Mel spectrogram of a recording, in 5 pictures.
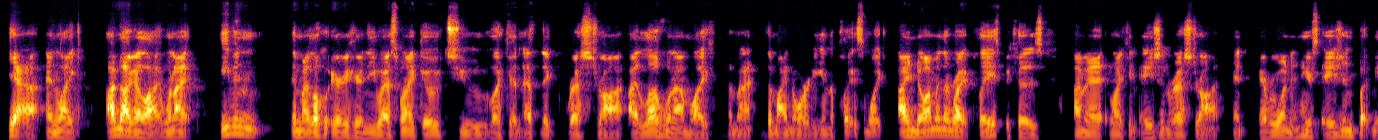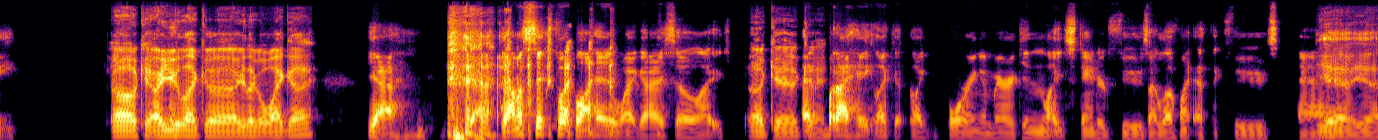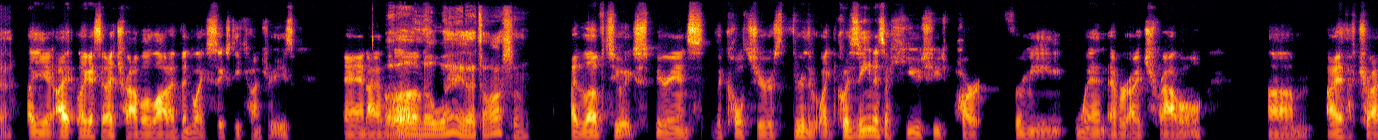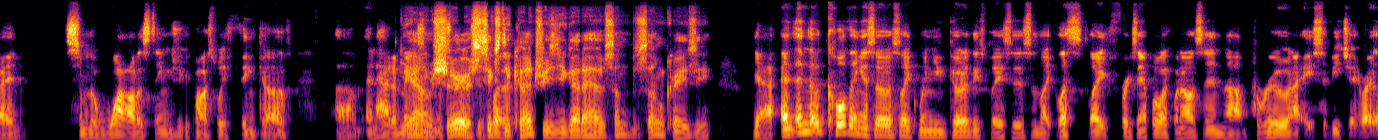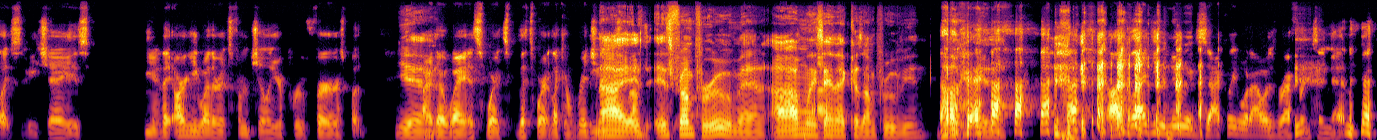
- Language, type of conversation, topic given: English, unstructured, How does eating local help you map a culture and connect with people?
- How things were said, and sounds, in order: chuckle; chuckle; laugh; laughing while speaking: "Okay"; laugh; laugh; chuckle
